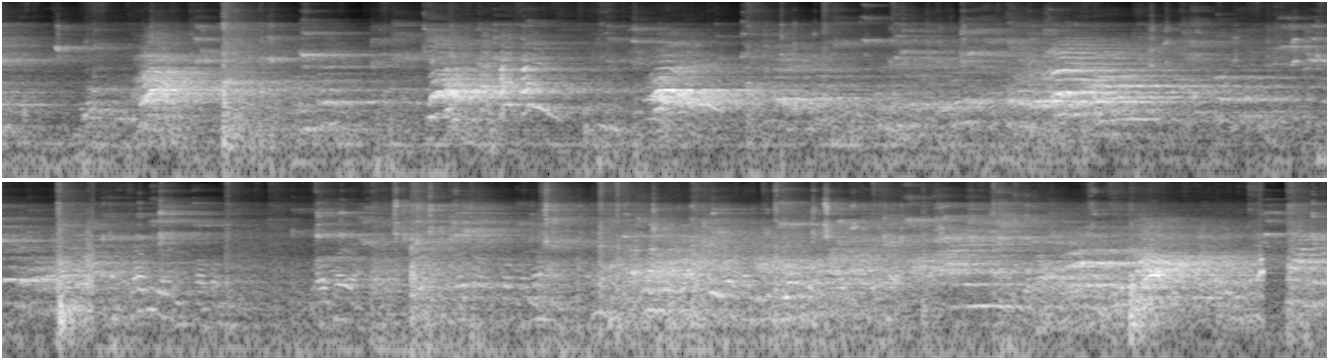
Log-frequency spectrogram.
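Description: A shuttlecock is struck with rackets in sharp, quick smacks.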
